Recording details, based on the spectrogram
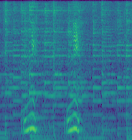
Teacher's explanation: Він звучить лагідно і м'яко. Звук ні м'який приголосний.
